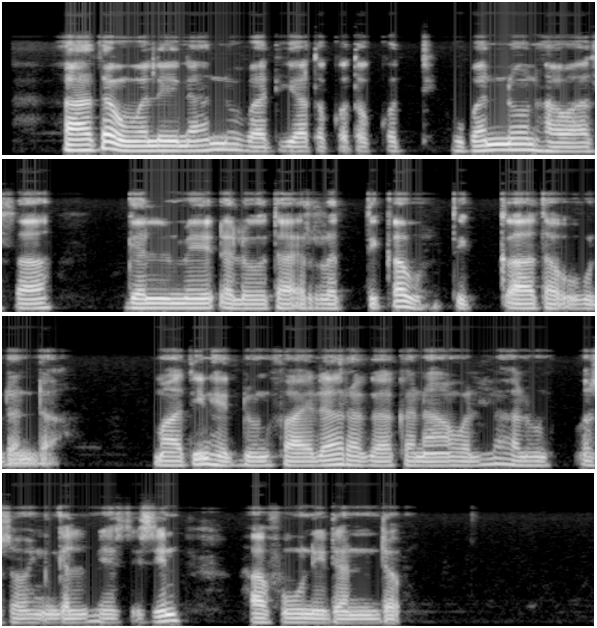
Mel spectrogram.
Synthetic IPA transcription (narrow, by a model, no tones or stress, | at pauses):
haːt̪ɐʊmɐle̞ːnaːnːo̞ːbaːd̪ɪjaːt̪ɔkːɔt̪ɔkːɔt̪ːɪ̥hʊbɐnːo̞ːnɦɐwaːsaː | ɡɐlme̞ːᶑɐlo̞ːt̪aːʔɪ̰rːɐt̪ːɪkʼɐbʊt̪ʼɪkʼːaːt̪ɐʔuːd̪ɐ̰nd̪ɐ̰ʔɐ̥ | maːt̪iːnhɛd̪ːuːnfaːʔɪd̪aːɾɐɡaːkɐnaːwɐlːaːluːnʔɔsoːhɪŋɡɐlme̞ːsɪsɪn | hɐfuːnɪd̪ɐnd̪ɐʔʊ̥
